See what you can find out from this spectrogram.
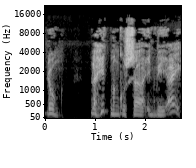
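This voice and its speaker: Sharp, forceful-voiced Filipino father. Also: on the high side, lively intonation, a little slow, a little hiss or hum. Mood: uneasy. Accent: Cebuano Filipino. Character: caring, prayerful middle-aged Filipino father. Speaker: radio drama actor. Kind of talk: radio drama acting in Cebuano.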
